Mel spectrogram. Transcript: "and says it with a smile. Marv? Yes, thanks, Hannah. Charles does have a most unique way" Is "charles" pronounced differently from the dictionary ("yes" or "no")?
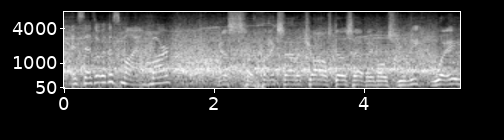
no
